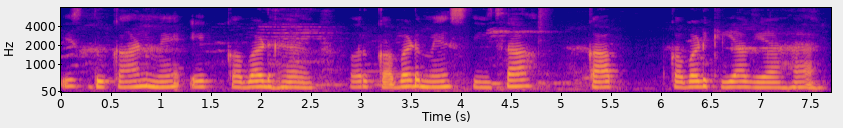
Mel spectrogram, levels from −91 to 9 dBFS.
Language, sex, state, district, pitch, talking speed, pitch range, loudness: Hindi, female, Jharkhand, Palamu, 195 Hz, 115 wpm, 190-205 Hz, -17 LUFS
